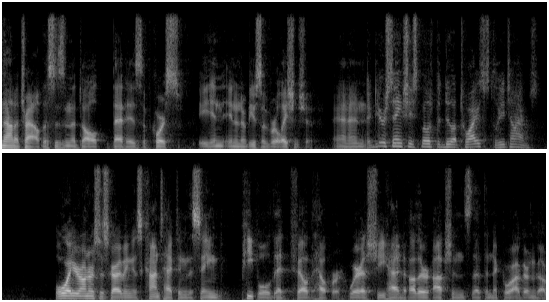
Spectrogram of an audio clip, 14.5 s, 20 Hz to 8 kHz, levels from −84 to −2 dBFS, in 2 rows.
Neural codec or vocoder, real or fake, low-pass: codec, 16 kHz in and 24 kHz out, 0.6 kbps, FocalCodec, streaming, 2048 codes; fake; 7.2 kHz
